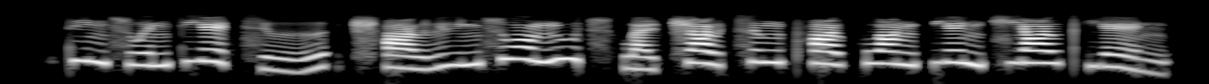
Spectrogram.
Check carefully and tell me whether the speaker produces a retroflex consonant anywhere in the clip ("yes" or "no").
yes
